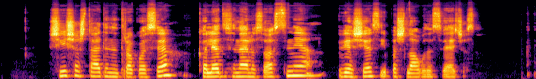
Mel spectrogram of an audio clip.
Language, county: Lithuanian, Šiauliai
